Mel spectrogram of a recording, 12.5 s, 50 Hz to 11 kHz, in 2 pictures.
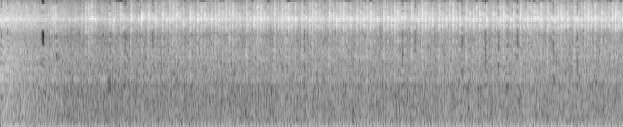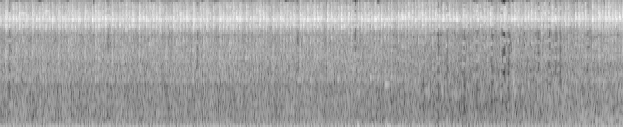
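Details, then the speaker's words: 1973 VW T2 camper, cold after carburettor jets were unblocked and adjusted: catches and settles into a steady low rumble on choke, no misses or stumbles. Normal running on choke; owner suspects a small exhaust leak. "obviously it's running on choke at leave this in here i'll let it warm up a bit"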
